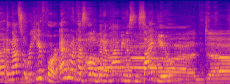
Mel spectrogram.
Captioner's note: groaning the the background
